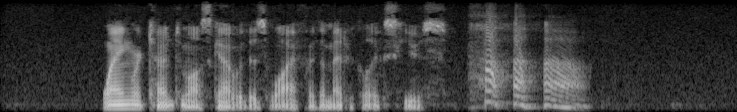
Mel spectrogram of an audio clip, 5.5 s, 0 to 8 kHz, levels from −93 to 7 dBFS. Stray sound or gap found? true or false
true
